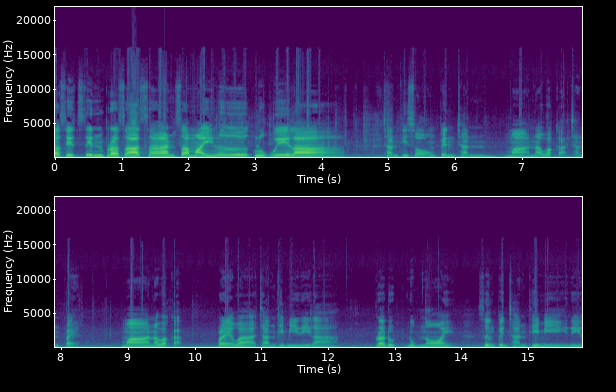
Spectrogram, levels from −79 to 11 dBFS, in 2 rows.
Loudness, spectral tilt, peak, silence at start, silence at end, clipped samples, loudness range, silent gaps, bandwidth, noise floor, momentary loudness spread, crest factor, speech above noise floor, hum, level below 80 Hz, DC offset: -17 LUFS; -5.5 dB/octave; 0 dBFS; 0 s; 0 s; under 0.1%; 9 LU; none; 16.5 kHz; -38 dBFS; 16 LU; 18 dB; 21 dB; none; -36 dBFS; under 0.1%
